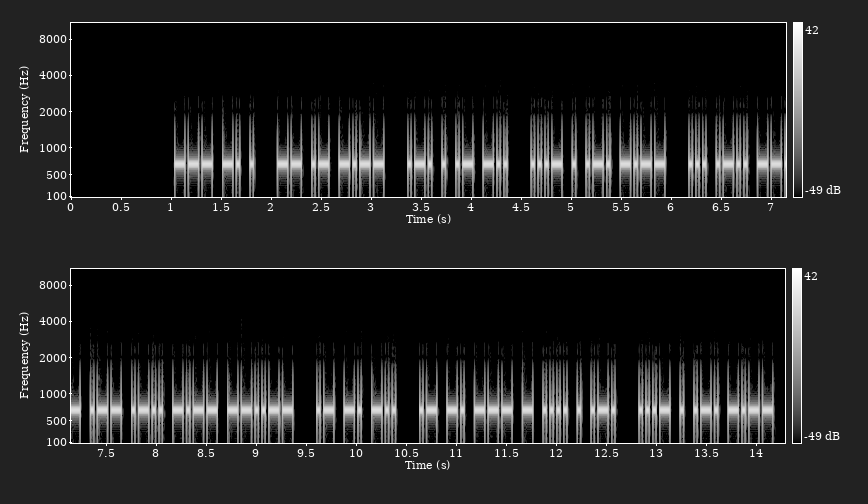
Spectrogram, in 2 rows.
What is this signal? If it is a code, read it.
Morse code, heard as a keyed tone, about 34 wpm, 700 Hz. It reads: ONE MAY READ VERY SLOWLY, AND ANOTHER VERY
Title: Sentences from Top 1100 Words 35wpm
